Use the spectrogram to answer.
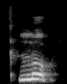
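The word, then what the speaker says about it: maux: Olha como escreve mot, M-A-U-X, mot.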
